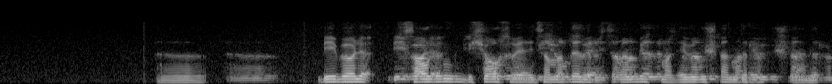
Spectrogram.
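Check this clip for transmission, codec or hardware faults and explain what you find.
An echo leak runs through this speech clip: most likely, the far end plays the call on a loudspeaker and its echo canceller failed to suppress what its microphone picked back up, returning the voice about 0.7 s late. The delayed copy appears from 2.25 to 2.8 s, well below the speech; from 3.86 to 4.43 s at roughly equal loudness; and from 4.63 s to the end only slightly quieter, smearing the speech with a trailing double.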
